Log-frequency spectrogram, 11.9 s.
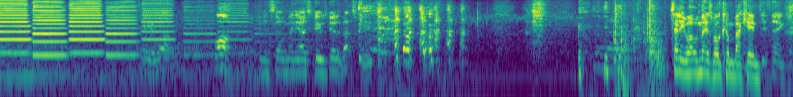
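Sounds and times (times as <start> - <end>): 
ambulance two-tone siren: 0.0 - 5.0
speech: 3.3 - 6.6, 10.1 - 11.8
laughter: 5.3 - 7.2, 8.6 - 9.5.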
